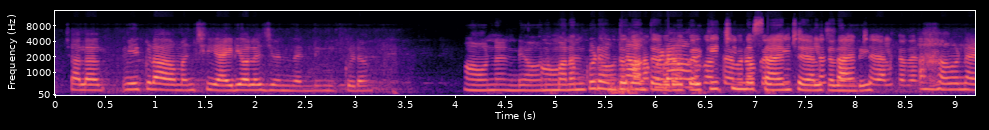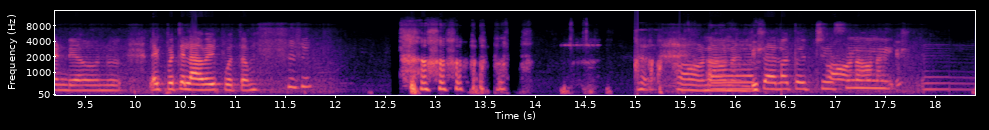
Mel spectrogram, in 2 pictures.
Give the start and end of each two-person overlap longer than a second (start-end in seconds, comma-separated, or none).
4.9-8.1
